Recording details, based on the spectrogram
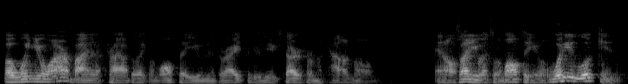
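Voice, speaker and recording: A man with an Italian accent, Italian his first language, hosting a casual office podcast chat, animated and joking, with many fillers. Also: sits low, very fast. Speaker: podcast host.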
